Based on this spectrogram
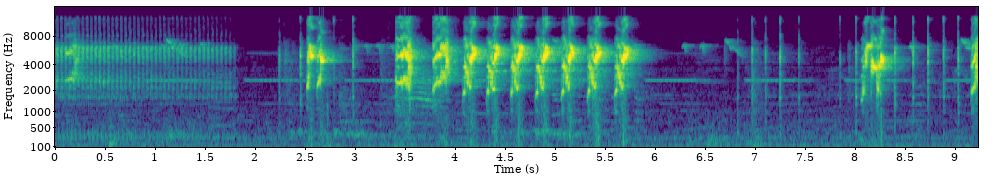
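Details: Lovebird song used to coax lovebirds into singing: a buzzy opening note, then a quick run of about ten sharp squeaky chirps in two seconds, a pause, and more scratchy chirps near the end.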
